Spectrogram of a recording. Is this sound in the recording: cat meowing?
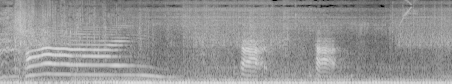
yes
